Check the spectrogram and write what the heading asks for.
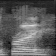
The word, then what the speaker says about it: Laphroaig: it forever uh this one in specific laphroaig pronounced laphroaig is an all malt scotch whiskey from the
